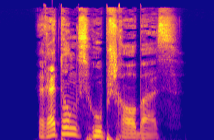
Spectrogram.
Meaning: genitive of Rettungshubschrauber
- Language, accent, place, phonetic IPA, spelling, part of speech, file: German, Germany, Berlin, [ˈʁɛtʊŋsˌhuːpʃʁaʊ̯bɐs], Rettungshubschraubers, noun, De-Rettungshubschraubers.ogg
